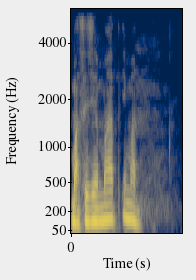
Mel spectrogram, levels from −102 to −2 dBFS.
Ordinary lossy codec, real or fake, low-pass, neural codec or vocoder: none; real; 5.4 kHz; none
